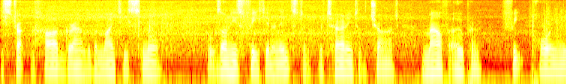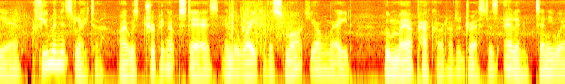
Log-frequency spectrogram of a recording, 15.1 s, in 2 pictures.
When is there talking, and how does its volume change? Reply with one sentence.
The talking can be heard from 0.0 to 15.0 s, at a steady volume.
